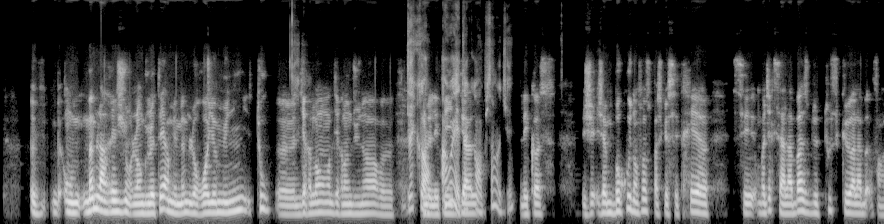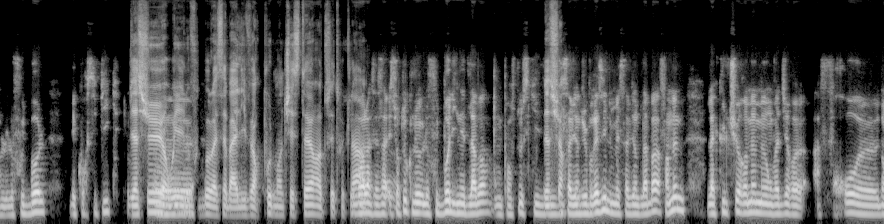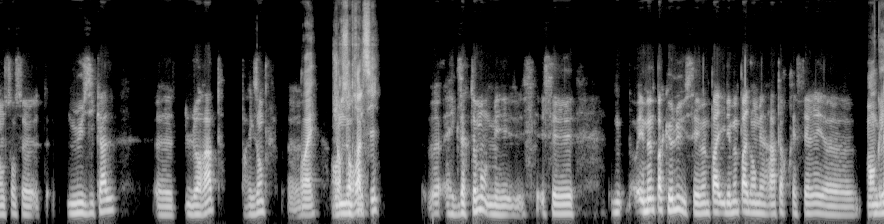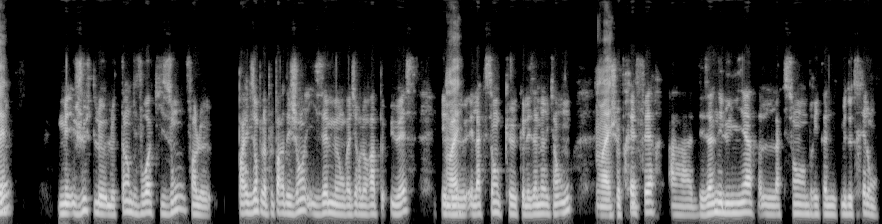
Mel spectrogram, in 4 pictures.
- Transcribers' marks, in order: background speech; tapping
- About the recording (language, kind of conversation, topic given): French, unstructured, Qu’est-ce qui rend un voyage inoubliable pour toi ?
